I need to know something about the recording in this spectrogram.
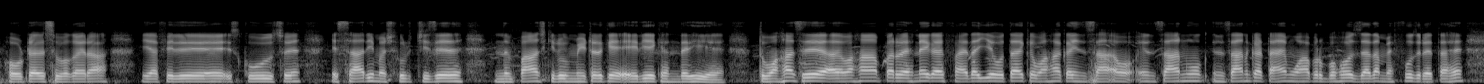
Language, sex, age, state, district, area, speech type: Urdu, male, 45-60, Uttar Pradesh, Lucknow, urban, spontaneous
